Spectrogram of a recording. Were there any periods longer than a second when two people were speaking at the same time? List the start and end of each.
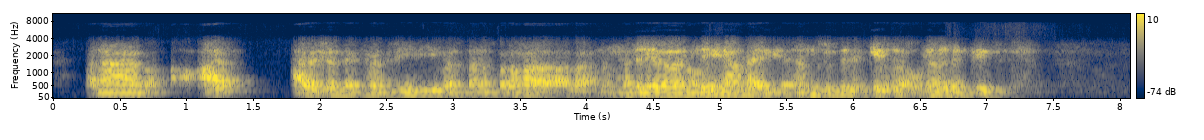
4.2-6.7

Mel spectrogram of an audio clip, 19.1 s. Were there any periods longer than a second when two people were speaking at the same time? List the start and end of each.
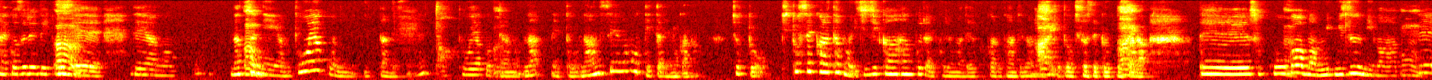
none

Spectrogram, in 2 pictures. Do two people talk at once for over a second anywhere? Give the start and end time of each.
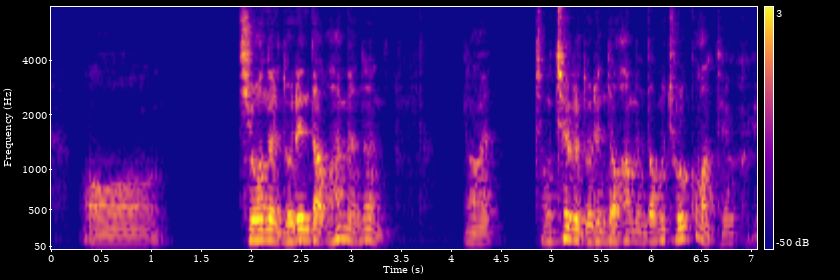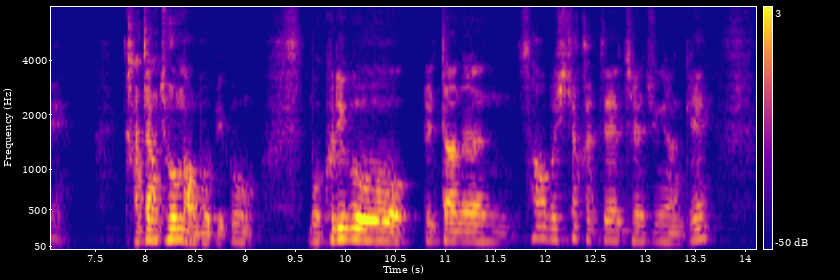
none

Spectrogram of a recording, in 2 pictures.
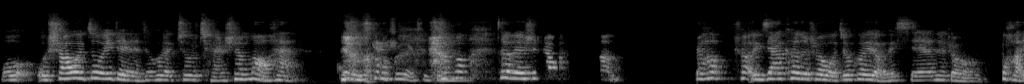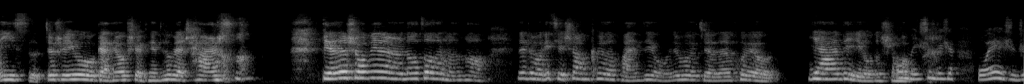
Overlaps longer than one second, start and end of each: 3.4-4.7

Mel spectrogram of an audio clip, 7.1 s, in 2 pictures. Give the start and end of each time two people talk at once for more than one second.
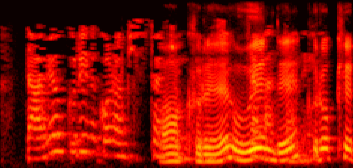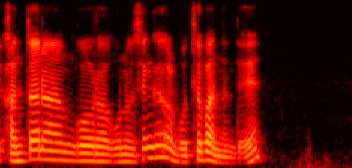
1.6-3.2

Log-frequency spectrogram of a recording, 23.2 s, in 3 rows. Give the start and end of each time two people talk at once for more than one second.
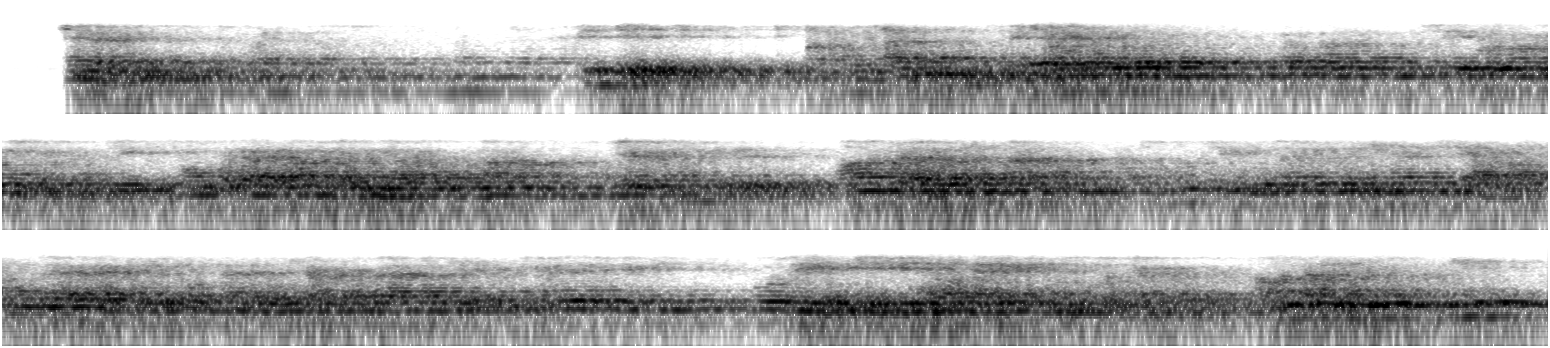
4.2-5.7

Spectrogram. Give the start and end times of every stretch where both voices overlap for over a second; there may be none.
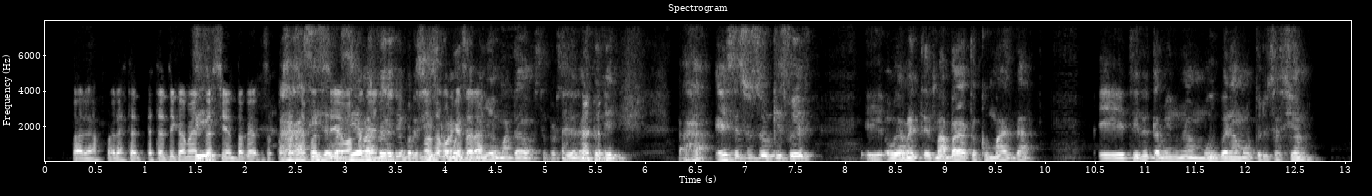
2.4-4.5

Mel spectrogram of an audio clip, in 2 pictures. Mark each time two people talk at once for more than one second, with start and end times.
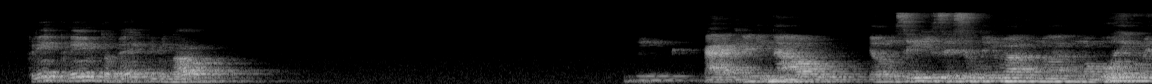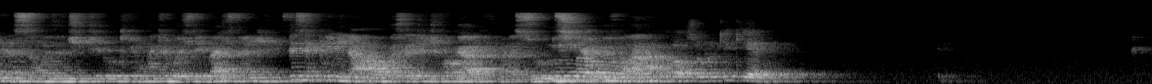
17.0-18.2

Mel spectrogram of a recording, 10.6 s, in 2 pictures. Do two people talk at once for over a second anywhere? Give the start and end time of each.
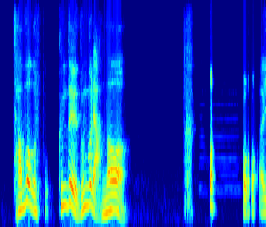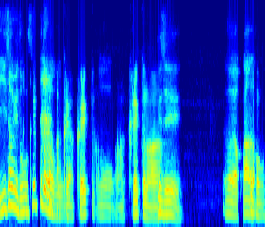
none

